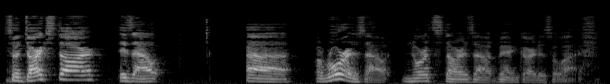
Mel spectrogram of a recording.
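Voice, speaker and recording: Man, bright forceful voice, casual chat host, animated play-by-play, casual swearing. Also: mid-range voice, measured pace.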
